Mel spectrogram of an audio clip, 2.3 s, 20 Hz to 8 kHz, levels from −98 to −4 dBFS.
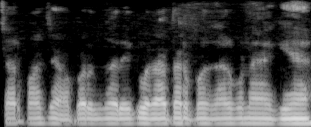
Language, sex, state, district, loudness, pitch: Hindi, male, Bihar, Supaul, -25 LUFS, 115 Hz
